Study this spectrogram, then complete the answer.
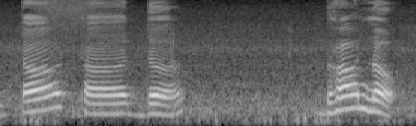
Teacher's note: तवर्ग का उच्चारण स्थान दंत है, यानी त, थ, द, ध, न, इनका उच्चारण स्थान दंत है।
